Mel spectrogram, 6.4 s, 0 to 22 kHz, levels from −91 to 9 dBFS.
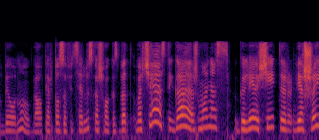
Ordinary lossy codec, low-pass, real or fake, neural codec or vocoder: AAC, 32 kbps; 7.2 kHz; fake; codec, 16 kHz, 0.8 kbps, ZipCodec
